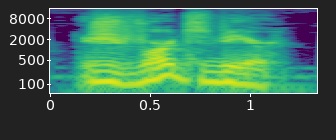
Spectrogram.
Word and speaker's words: Schwarzbier: Schwarz. Okay, in German, a W is supposed to be pronounced like a V in English, right? – Sometimes. – Schwarzbier.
